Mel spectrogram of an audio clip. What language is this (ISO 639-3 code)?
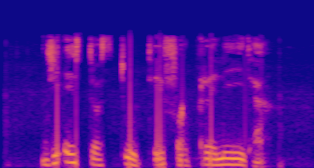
epo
